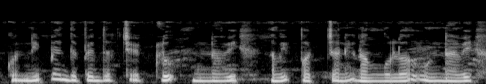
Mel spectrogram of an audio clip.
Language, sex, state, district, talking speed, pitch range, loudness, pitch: Telugu, male, Telangana, Mahabubabad, 110 wpm, 160-200 Hz, -15 LUFS, 180 Hz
